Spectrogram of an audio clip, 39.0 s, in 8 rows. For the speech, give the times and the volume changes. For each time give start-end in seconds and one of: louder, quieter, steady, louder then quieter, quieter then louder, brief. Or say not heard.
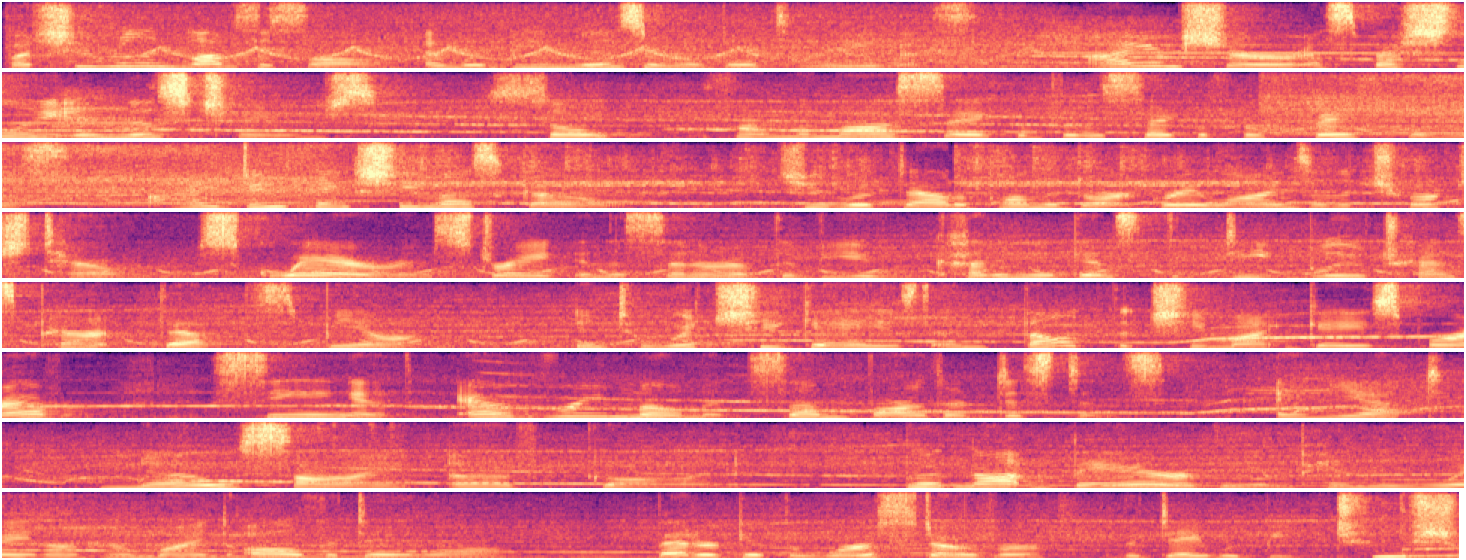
0.0-38.9 steady.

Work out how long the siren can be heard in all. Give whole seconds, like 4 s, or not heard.
39 s.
